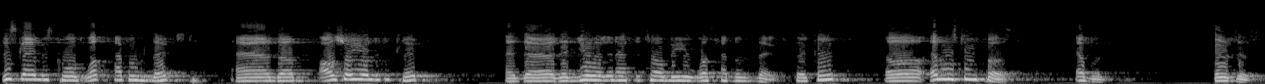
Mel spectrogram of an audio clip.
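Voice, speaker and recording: Teenage boy as bumbling quiz host, high voice, polite, hesitant, amateur radio comedy, echoey muffled tape. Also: lightly acted. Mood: halting, polite. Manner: halting, bumbling, patient. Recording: echoey, noisy lo-fi home tape.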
